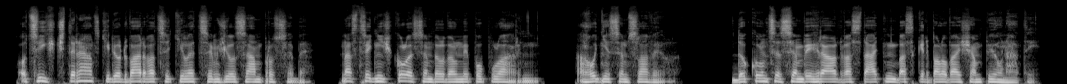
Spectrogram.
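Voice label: male Czech documentary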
